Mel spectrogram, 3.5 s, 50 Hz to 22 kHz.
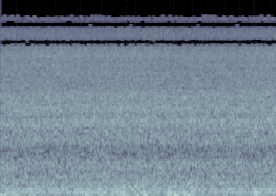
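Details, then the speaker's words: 2000–01 Lasko box fan model 3733 on medium speed; even, steady whoosh with a low blade hum holding constant, no rattle or wobble; running normally. "Back to medium. Yeah, it actually sounds like a regular medium."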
